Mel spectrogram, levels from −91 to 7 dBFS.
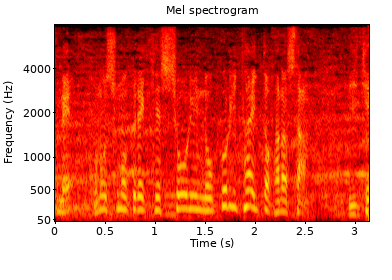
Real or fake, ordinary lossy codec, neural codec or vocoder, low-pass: fake; none; codec, 16 kHz, 16 kbps, FreqCodec, smaller model; none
